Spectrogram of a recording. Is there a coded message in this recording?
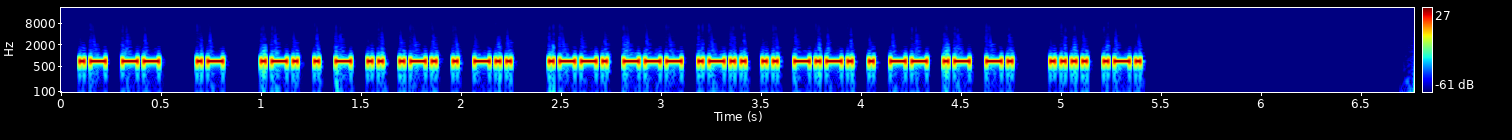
Yes: Morse code from 0.1 to 5.4 s, heard as a keyed tone, about 58 wpm, 700 Hz. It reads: AM A RETIRED POLICEMAN HR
